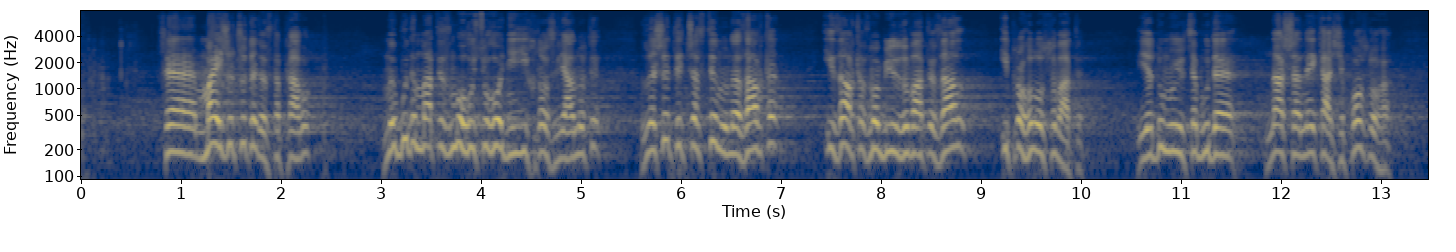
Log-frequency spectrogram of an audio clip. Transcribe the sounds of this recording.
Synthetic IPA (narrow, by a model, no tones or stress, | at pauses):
t̪sɛmɑjʒɛt͡ʃɔt̪ɪɾɪst̪ɐpɾɑʋɔk | mɪbud̪emːɑt̪ɪzmɔɦʊsʲɔɦɔdʲnʲijixrɔzɦlʲanʊt̪ɪ | lˠɪʃɪt̪ɪt͡ʃɐst̪ɪnʊnɐzɑwt̪ɾɐ | izɑwt̪ɾɐzmɔbʲilʲizʊʋɑt̪ɪzɑlˠipɾɔɦɔlˠɔsʊʋɑ̰t̪ɪ | ijad̪umɐjʊt̪sɛbud̪ɛnɑʃɐnɐjkɾɑʃt͡ʃɐpɔslˠʊɦɐ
